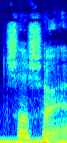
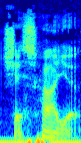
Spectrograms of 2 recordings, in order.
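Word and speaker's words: Cheshire: still have no idea why it's pronounced chesha and not chesa I don't know either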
